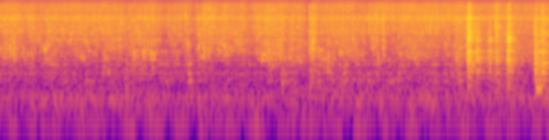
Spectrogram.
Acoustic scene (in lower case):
kitchen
